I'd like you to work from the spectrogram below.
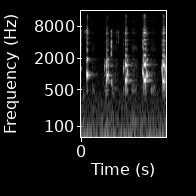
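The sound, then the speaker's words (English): Five soft, muffled turkey hen tree yelps played on a game call with an open bottom, evenly spaced and quiet, with no talking over them. “Sleepy old hen right there. Yeah, it's just like a tree call.”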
